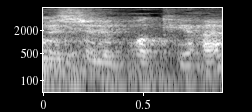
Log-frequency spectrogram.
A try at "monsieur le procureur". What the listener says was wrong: Voilà quelqu'un qui dit avoir fait terminal B, qui dit monsieur le procureur. On ne dit pas monsieur le procureur. Parce que le R, ça se prononce. Ça n'a pas été fait pour qu'on attache ça comme de la façon on attache un bœuf. On dit monsieur le procureur.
